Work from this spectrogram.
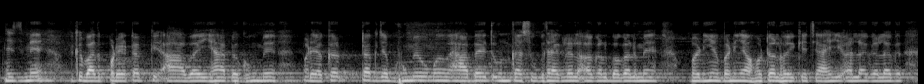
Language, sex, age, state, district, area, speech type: Maithili, male, 18-30, Bihar, Sitamarhi, rural, spontaneous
